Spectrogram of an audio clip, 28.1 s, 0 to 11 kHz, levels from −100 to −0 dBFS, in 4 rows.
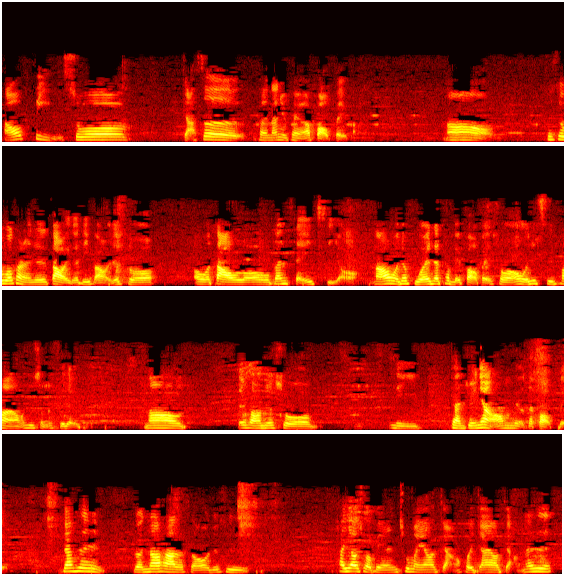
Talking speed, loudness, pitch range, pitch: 230 characters per minute, -25 LUFS, 185-240 Hz, 205 Hz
